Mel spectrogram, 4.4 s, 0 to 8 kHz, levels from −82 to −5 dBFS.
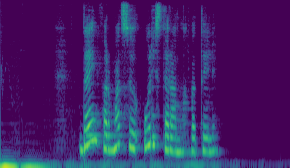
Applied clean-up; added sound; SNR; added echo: neural mask model DeepFilterNet 3.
